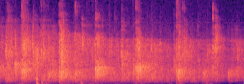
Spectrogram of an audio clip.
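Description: Audience applauding, many people clapping together at a steady level.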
